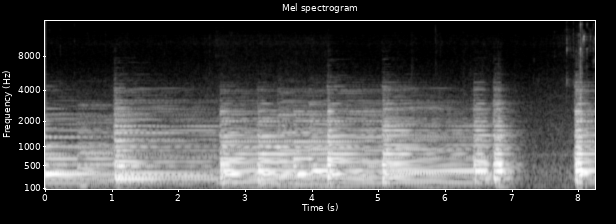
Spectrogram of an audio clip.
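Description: Grand piano played solo: sustained chords struck every second or two and left to ring. The last ones, near the end, die away to quiet as the piano closes out a song.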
